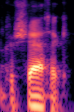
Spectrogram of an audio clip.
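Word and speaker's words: Khreshchatyk: an interview right on the downtown strip on Krashatik. That's how you a month pronounce or that.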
